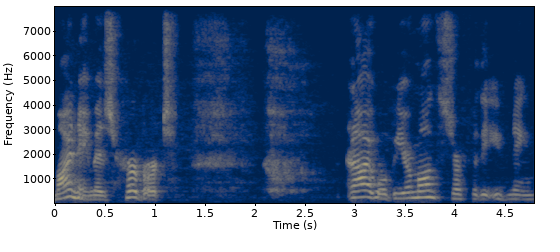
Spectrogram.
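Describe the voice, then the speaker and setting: A woman uses a put-on character voice with a fairly high pitch. She speaks at a moderate pace. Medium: read story. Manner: formal, mild.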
